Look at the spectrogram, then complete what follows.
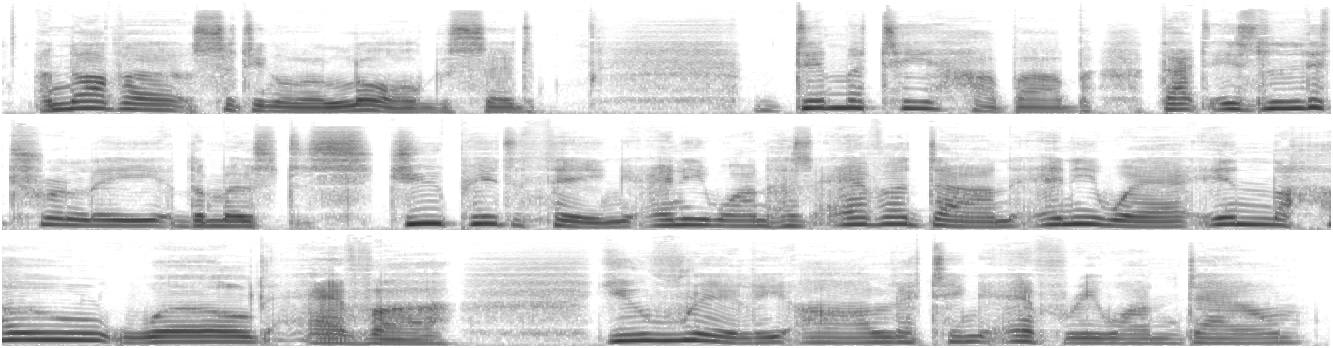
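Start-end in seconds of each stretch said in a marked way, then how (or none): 3.0-14.9 high, haughty schoolgirl scolding; bossy girl scolding. A narrator's reading. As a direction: talk down to her like a little queen. Anagramma scolds Dimity.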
